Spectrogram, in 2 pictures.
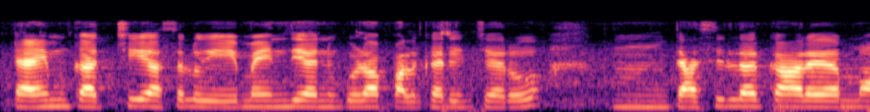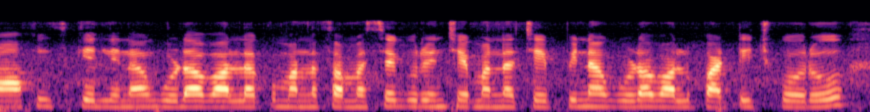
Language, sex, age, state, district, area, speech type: Telugu, female, 45-60, Andhra Pradesh, Srikakulam, urban, spontaneous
